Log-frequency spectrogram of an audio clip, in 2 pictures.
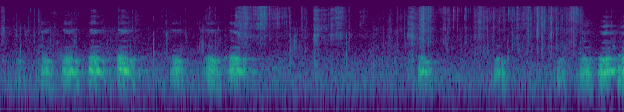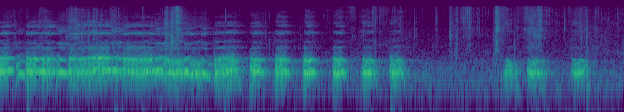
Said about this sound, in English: and really exploring the sense of moving through a soundscape and apparently the territory of a bunch of monkeys, a bunch of howlers.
